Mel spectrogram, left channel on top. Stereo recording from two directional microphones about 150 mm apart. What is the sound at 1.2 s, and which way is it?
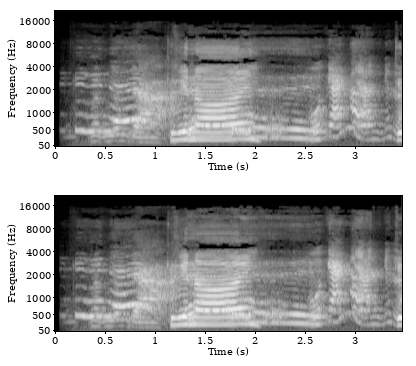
Speech, 10° right (ahead or behind).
